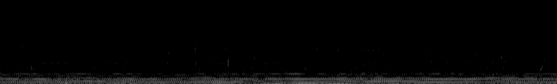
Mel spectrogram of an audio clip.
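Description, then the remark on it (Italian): Soft, continuous flowing water like a gentle stream, a steady low wash with tiny scattered trickles and drips. It is quiet and even throughout, with a faint low hum underneath and no voices. “nota com'è per te fermarti ed ascoltare il flusso dell'acqua.”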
